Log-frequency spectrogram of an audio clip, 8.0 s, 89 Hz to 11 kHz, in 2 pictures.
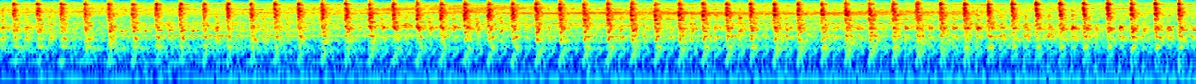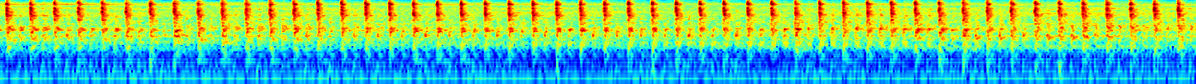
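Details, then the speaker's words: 2011 Dodge Charger RT, 5.7L V8 Hemi, 128,000 miles, automatic, at idle: loud, very regular sharp metallic knock about three times a second; bad engine, internal knock, cause undetermined. "this one has a bad motor it's got a 5.7 liter V8 Hemi with 128 000 miles but the motor has a loud look so it's got a bad motor"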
